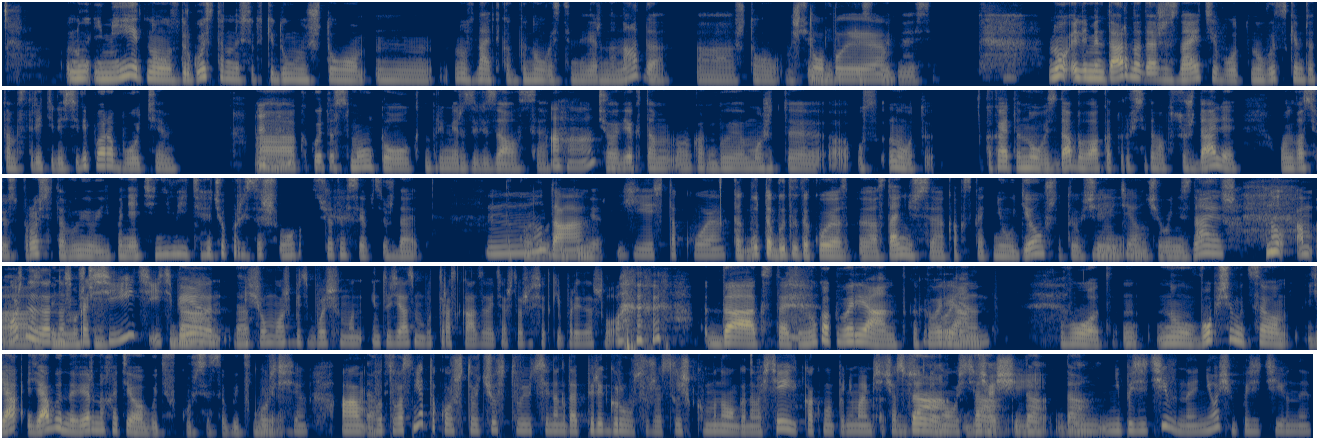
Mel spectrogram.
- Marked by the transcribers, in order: in English: "small talk"; lip smack; chuckle
- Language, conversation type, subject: Russian, unstructured, Почему важно оставаться в курсе событий мира?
